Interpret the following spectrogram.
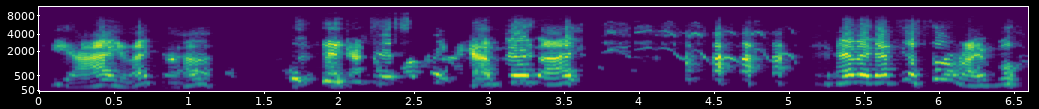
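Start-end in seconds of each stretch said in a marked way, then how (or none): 1.9-6.5 loud, high triumphant brag; laughing brag over the haul; gleeful boasting. Real, not acted. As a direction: crow about the loot. Boasting about loot.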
